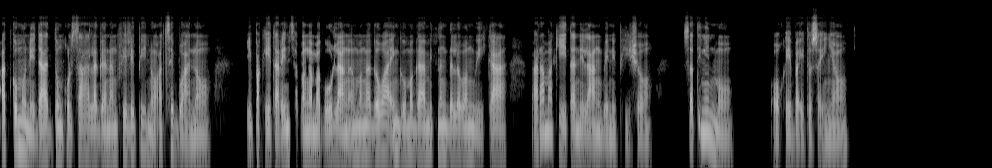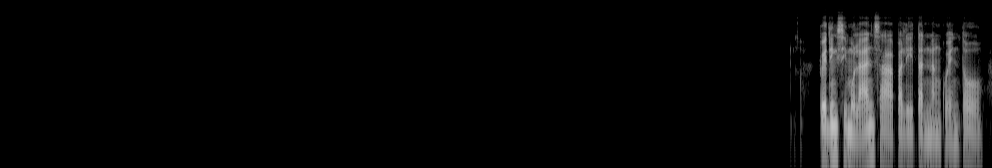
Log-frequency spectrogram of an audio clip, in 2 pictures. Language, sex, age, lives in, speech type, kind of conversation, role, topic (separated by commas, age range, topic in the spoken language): Filipino, male, 40-44, Philippines, read, expert-assistant, expert, Ano ang mga kalamangan at kahinaan ng pagpapanatili ng mga rehiyonal na wika kumpara sa pagtutok sa Filipino bilang pambansang wika?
